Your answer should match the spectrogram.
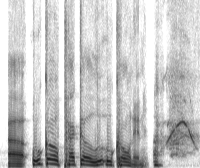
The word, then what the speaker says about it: Ukko-Pekka Luukkonen: Ukko-Pekka Luukkonen.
